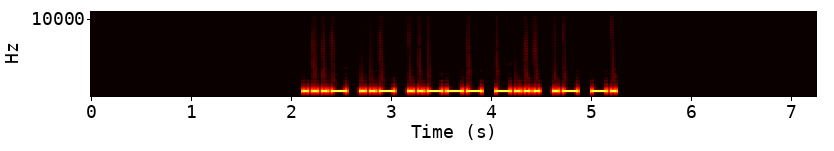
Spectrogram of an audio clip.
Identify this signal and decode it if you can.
Morse code, heard as a keyed tone, about 25 wpm, 700 Hz. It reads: VU2BAN
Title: DXCC-100 Call Signs - 6 Characters - Repeated 3x - 25wpm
